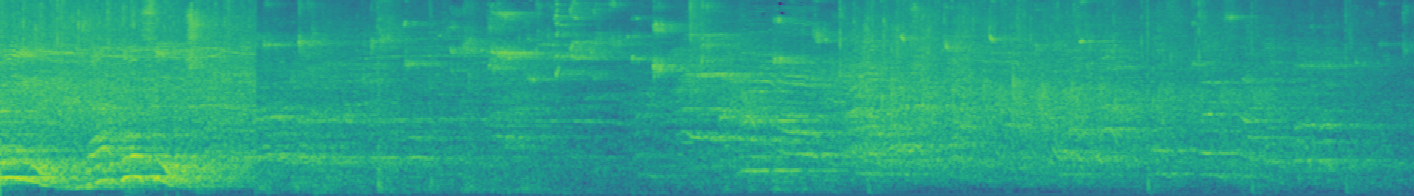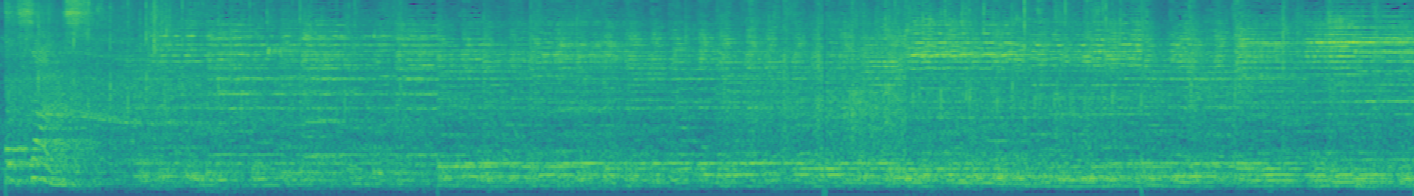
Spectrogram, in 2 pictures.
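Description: Basketball game sound in a sports hall: a crowd chanting in unison at first, fading into ball bounces and crowd noise. A cut brings a sudden louder burst of crowd about halfway through. Steady music takes over in the last part.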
